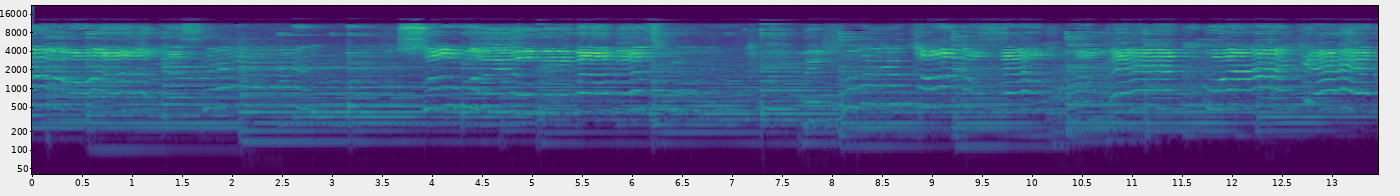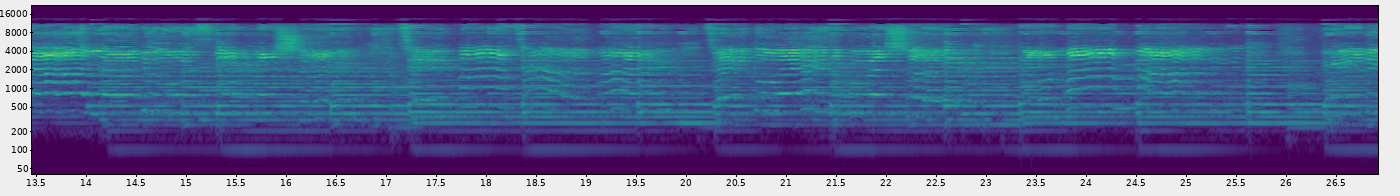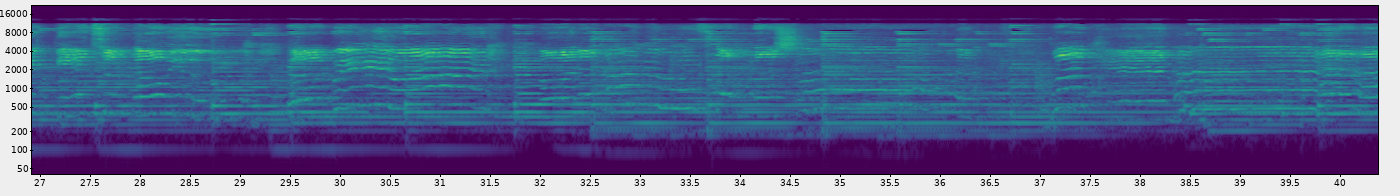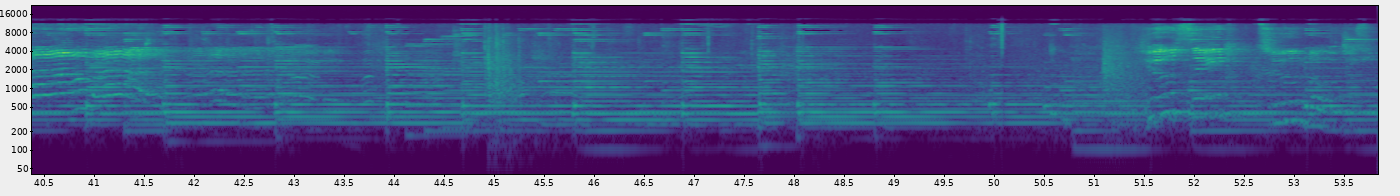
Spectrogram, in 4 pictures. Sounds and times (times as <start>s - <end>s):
Female singing: 0.0s - 6.9s, 7.6s - 25.7s, 26.3s - 43.8s, 51.5s - 53.8s
Music: 0.0s - 53.8s.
